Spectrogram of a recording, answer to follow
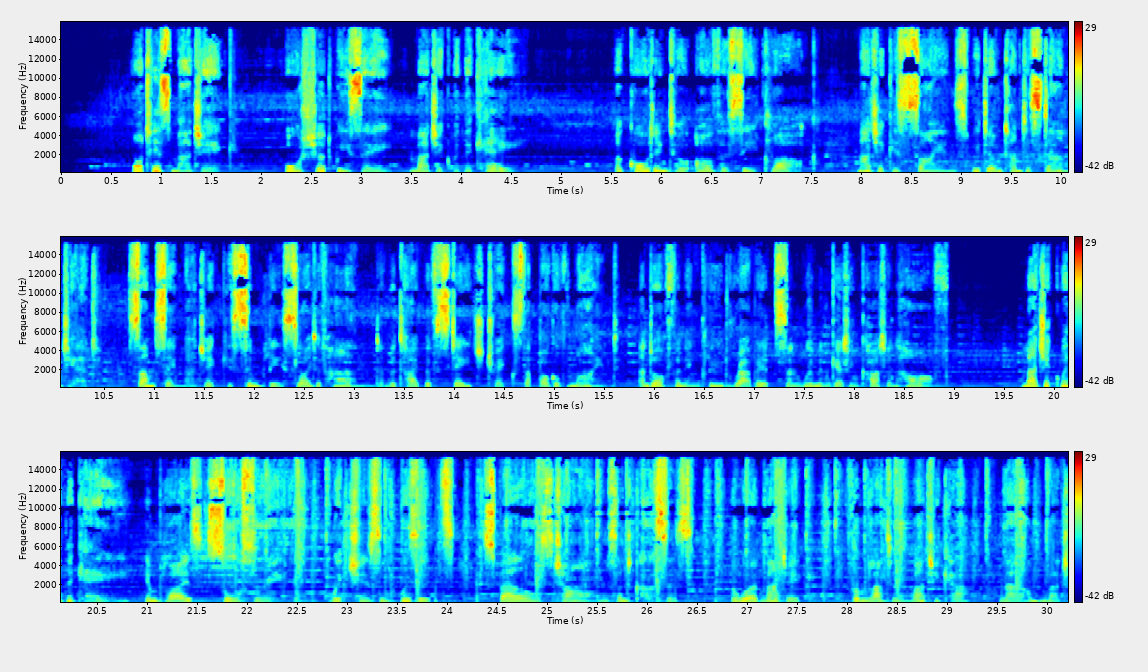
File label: english international commercial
